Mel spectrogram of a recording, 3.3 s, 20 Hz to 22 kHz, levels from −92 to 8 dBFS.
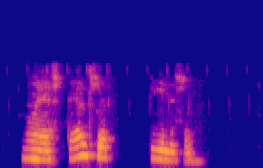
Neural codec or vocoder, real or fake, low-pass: none; real; 5.4 kHz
